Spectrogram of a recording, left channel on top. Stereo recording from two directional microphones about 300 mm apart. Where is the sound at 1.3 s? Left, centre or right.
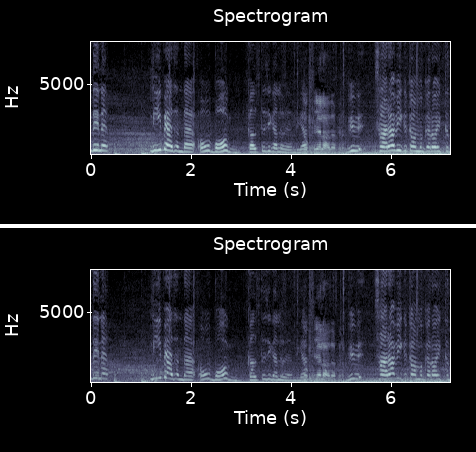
Centre.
